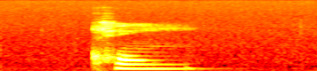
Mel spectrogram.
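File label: "kong", Chinese, first tone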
